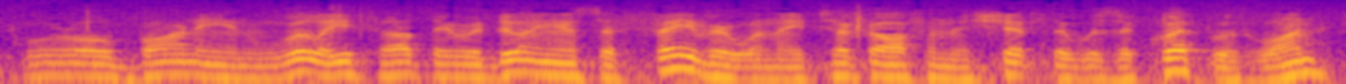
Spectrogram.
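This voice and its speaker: A man's voice: medium pitch, fast talker, lightly acted. A young space pilot hero voiced by a man from a vintage radio adventure. He talks in an earnest, folksy, eager way. The sound is muffled and slightly hissy. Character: earnest, plain-spoken young male rocket pilot hero. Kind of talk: 1930s radio acting.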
